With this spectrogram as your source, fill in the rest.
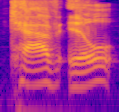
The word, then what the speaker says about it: Cavill: is it okay so you guys say Cav ill or Cavill how do you guys how is it pronounced I always it up another loyal devotee uh sound in UK Cav ill so Cavill okay so we already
